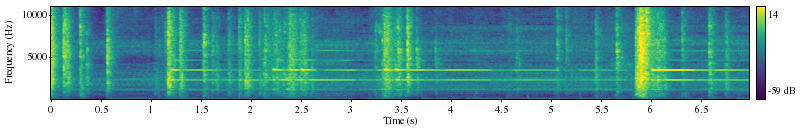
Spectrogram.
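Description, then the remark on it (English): A pinball machine, turned on at the top and playing a single ball with no multi-ball option, launches its ball with a sharp mechanical clack after it is pulled back, then keeps buzzing with a steady high electronic tone and flashing lights under scattered rattles and a few louder bursts of clattering. “Right, pull it back and it's all yours to go. It's off, it's buzzing ahead.”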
